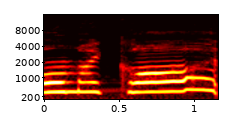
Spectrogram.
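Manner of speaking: put-on sympathetic girl voice. Retelling what a classmate said in gym class: imitating a sympathetic girl. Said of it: "sympathy in her voice".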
